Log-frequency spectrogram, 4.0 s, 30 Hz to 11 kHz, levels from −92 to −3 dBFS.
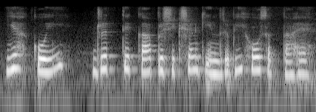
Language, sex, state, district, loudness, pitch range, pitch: Hindi, female, Rajasthan, Jaipur, -17 LUFS, 245-285 Hz, 265 Hz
